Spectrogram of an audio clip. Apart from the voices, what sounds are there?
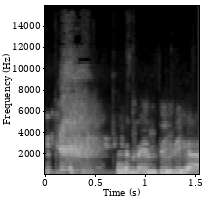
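sneeze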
